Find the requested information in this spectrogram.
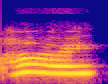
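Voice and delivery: very high, cooing hello; adults greeting a child. Acted. Adults turning to a little kid, high cooing greeting. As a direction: pitch it way up as if to an adorable child. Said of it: "all the adults turn and go".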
